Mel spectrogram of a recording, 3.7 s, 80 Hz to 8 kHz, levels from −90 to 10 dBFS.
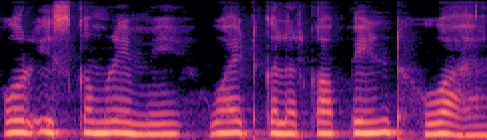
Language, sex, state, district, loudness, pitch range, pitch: Hindi, female, Uttar Pradesh, Saharanpur, -13 LUFS, 215-235 Hz, 230 Hz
